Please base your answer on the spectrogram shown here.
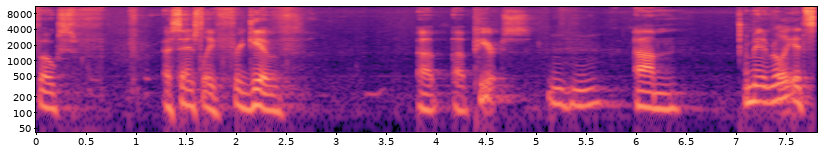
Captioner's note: hums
